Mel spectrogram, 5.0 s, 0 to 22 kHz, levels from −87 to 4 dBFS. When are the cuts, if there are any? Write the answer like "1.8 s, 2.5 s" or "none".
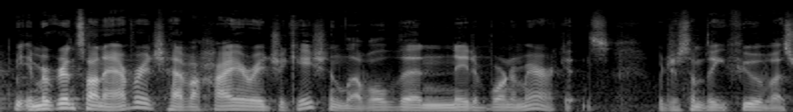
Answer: none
